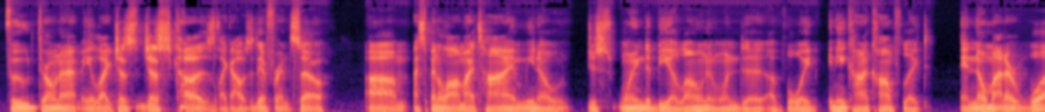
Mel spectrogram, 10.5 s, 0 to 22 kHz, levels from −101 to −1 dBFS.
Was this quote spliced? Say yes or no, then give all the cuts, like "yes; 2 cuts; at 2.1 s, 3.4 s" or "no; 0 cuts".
no; 0 cuts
